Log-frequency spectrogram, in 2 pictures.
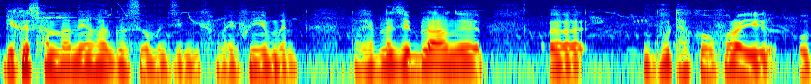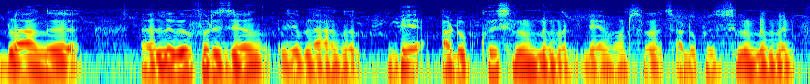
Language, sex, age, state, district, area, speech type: Bodo, male, 18-30, Assam, Udalguri, urban, spontaneous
